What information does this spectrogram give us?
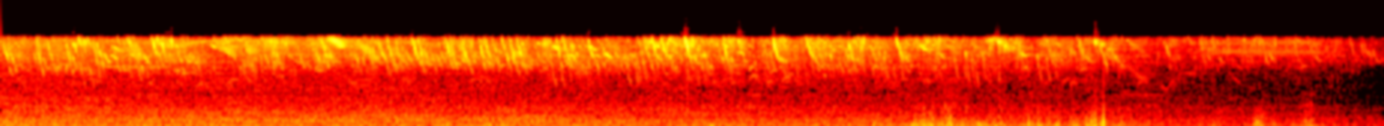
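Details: Many purple martins chatter together by the Maurice River, a constant high twittering mass of overlapping chirps that gradually fades toward the end, with some low background rumble.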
